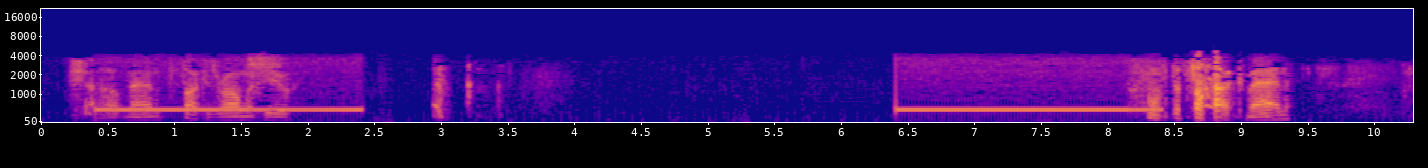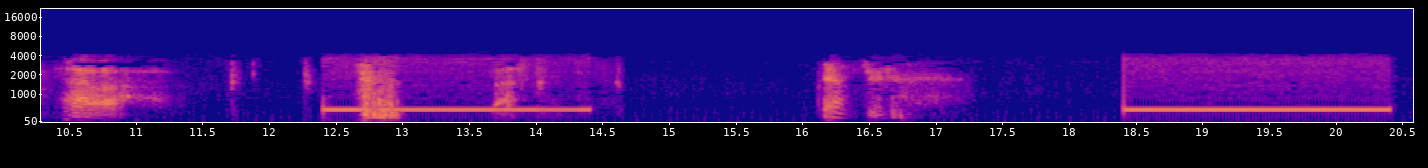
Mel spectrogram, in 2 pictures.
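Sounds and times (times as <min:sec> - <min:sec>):
long steady electronic telephone ringback tones: 0:00.4 - 0:02.4, 0:06.4 - 0:08.3, 0:12.4 - 0:14.4, 0:18.4 - 0:20.5
speech: 0:00.7 - 0:02.0, 0:02.9 - 0:03.1, 0:08.7 - 0:09.5
man muttering: 0:12.7 - 0:13.0.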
